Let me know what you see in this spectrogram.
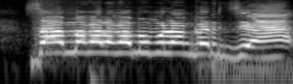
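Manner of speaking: high, loud, angry nagging.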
